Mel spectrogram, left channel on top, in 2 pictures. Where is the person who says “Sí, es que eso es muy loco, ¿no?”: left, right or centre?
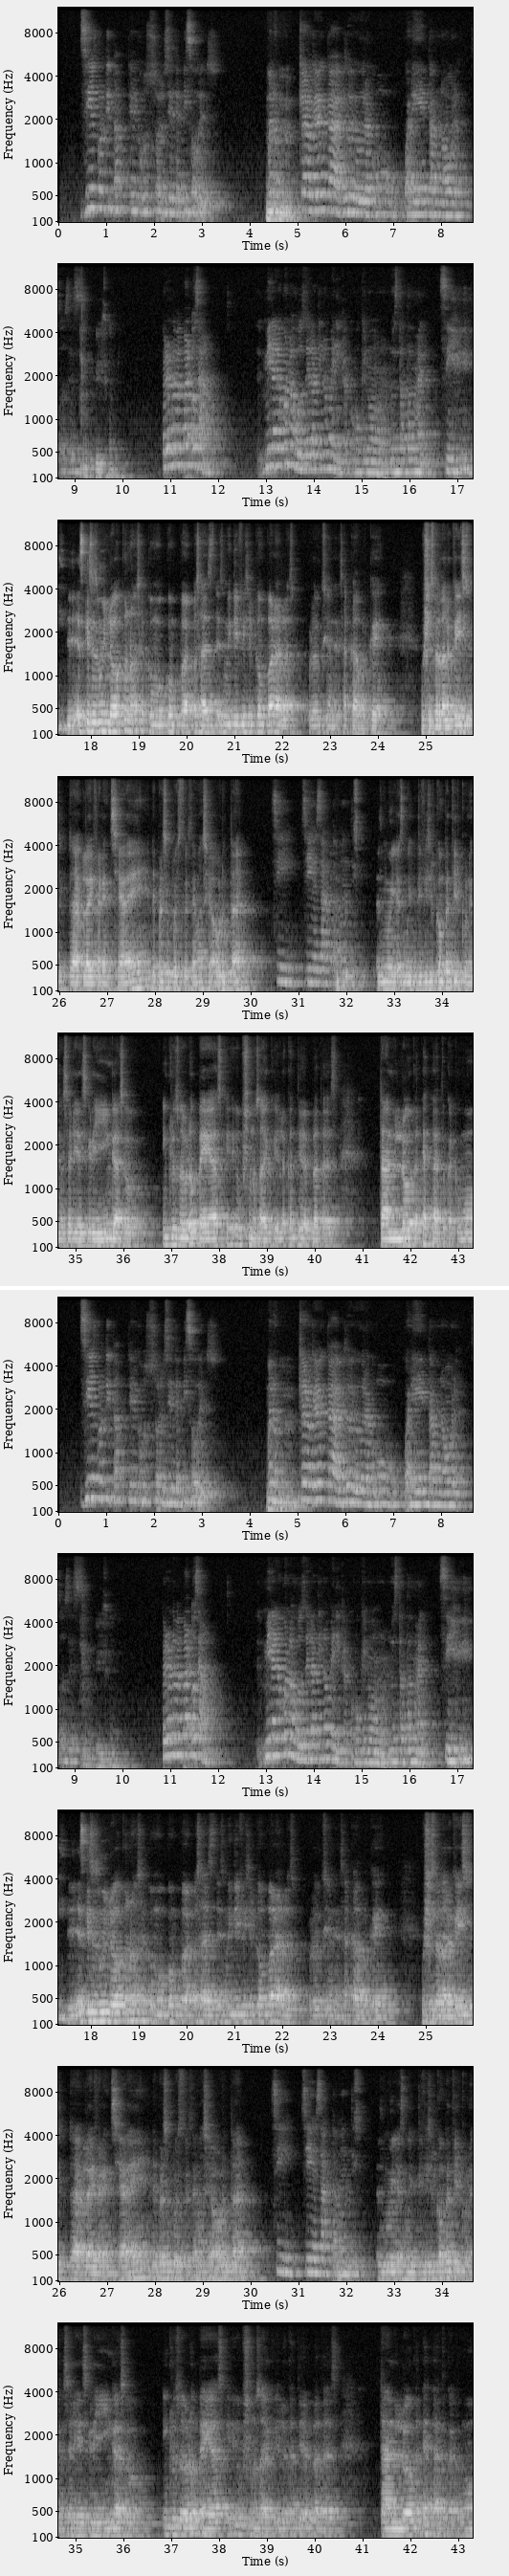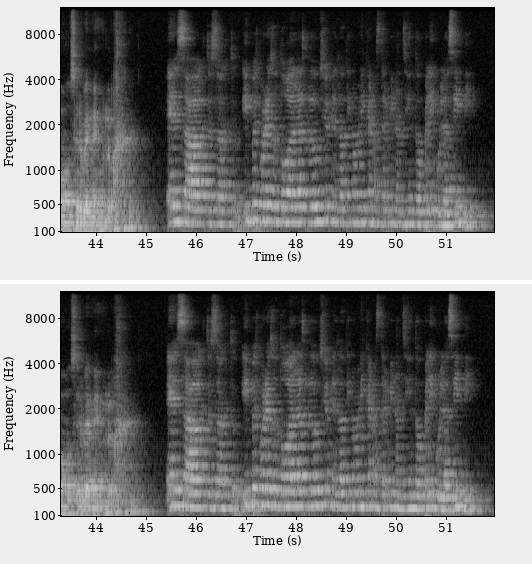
Left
